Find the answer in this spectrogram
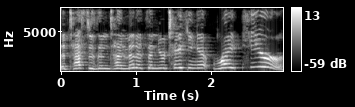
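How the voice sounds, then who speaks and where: A woman does a put-on character voice that is squeaky and extremely high in pitch. She speaks at a moderate pace. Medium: read story. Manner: mumbling, mopey.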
